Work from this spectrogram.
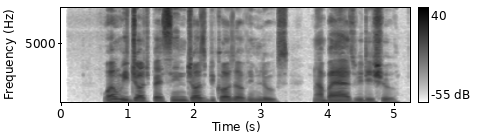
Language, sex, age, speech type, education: Nigerian Pidgin, male, 15-29, spontaneous, tertiary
